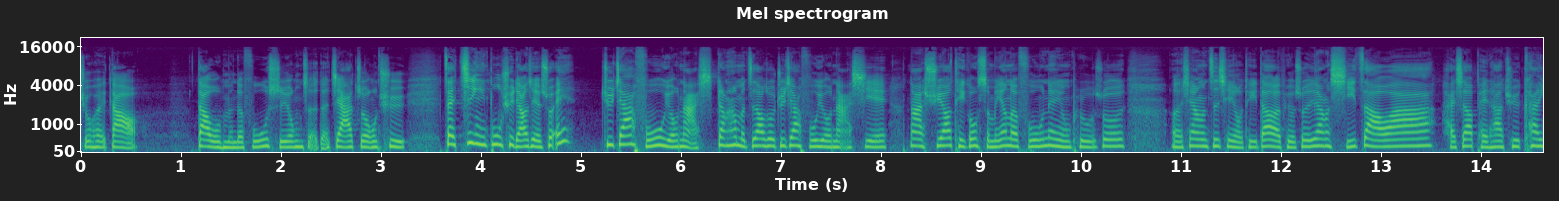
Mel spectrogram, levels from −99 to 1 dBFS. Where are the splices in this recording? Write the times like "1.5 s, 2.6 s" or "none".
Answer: none

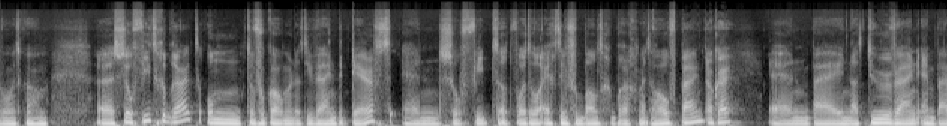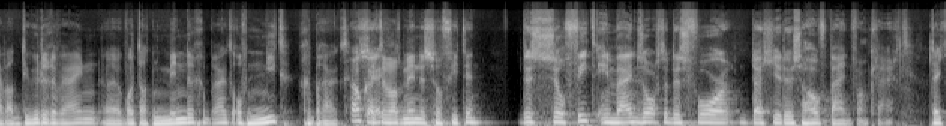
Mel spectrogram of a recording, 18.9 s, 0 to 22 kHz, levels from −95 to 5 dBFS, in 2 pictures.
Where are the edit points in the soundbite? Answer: 17.3 s

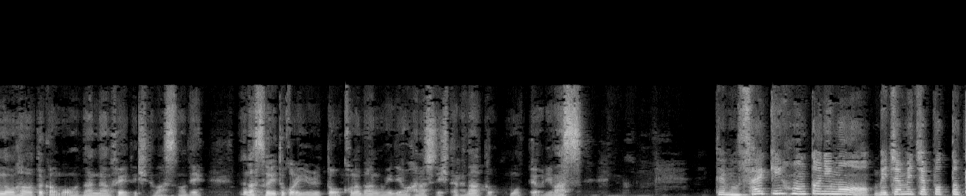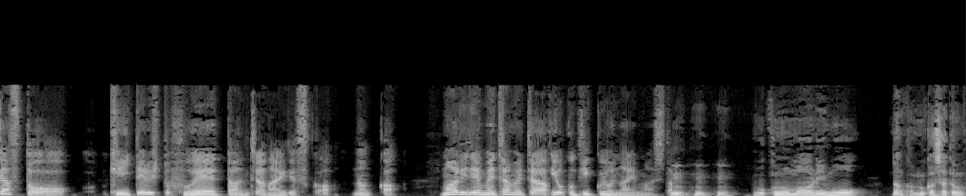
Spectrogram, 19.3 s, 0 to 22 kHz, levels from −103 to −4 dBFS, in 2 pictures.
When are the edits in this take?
6.1 s, 15.2 s, 17.2 s

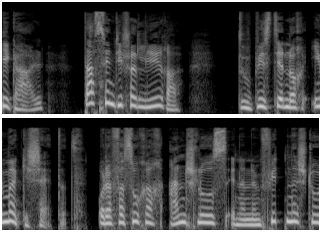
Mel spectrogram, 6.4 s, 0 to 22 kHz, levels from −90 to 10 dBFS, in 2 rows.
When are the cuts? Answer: 2.2 s, 4.1 s

